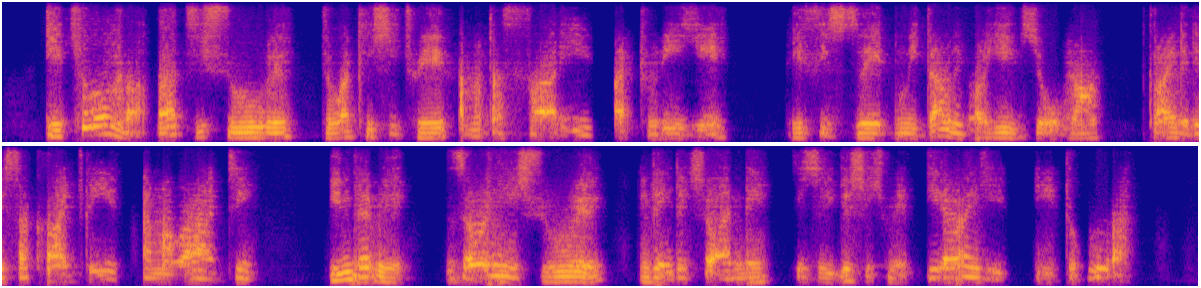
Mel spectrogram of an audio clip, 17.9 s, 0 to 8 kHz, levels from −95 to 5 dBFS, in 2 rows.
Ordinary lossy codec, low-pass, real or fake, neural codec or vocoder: Opus, 32 kbps; 7.2 kHz; fake; codec, 44.1 kHz, 0.9 kbps, DAC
